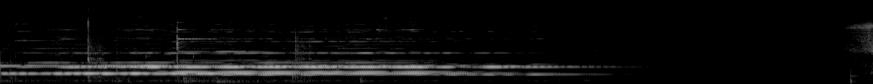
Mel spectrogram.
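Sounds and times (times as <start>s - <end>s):
faint glass clinks: 0.9s - 4.9s
wet fingers rubbing rims of water-filled glasses: 0.9s - 4.9s.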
